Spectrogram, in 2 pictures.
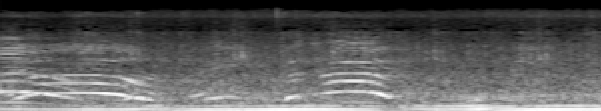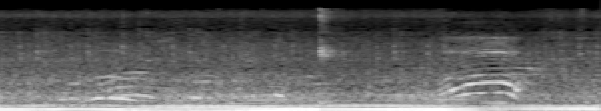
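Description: A car's engine revving as it drives up a wet incline, its pitch rising and falling several times, with men shouting short calls over it.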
